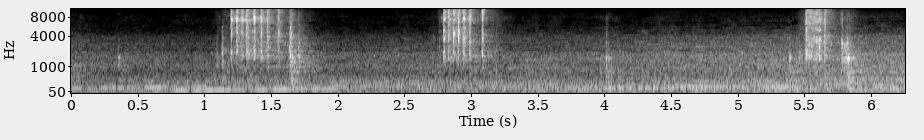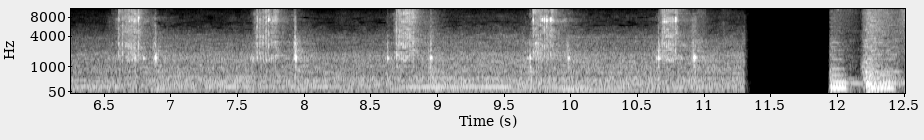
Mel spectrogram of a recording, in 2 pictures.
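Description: Socket ratchet wrench clicking as it tightens a screw: eight short bursts of clicks, the first two a second and a half apart and the rest about a second apart, over a faint low sound. It cuts off abruptly shortly before the end.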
